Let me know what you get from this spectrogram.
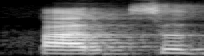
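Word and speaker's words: parked: रूप पार्क पार्क पार्क जरी इडी आला तरी तो सेपरेट म्हणायचा नाही पार्क म्हणायचं नाही पार्क एकत्र यायला उच्चार पार्क ओके द स्लाईड उच्चार त्याचा पण स्पेलिंग मात्र इडी वाला क्लिअर झालं लेट द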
